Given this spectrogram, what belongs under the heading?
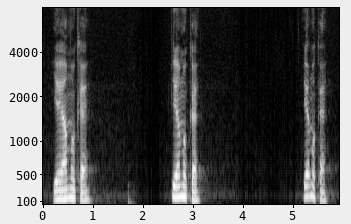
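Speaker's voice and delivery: unsure, unconfident voice, shrinking and shutting down. Demonstrating a giveaway answer when asked if okay: voice with no confidence. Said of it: "My voice displays no confidence".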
